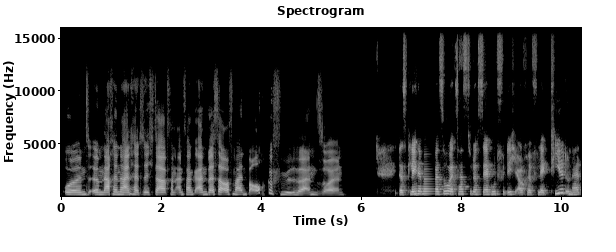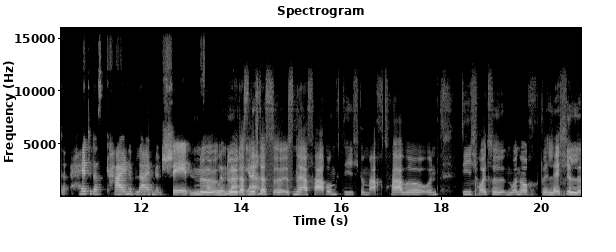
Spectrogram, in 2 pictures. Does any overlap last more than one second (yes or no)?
yes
